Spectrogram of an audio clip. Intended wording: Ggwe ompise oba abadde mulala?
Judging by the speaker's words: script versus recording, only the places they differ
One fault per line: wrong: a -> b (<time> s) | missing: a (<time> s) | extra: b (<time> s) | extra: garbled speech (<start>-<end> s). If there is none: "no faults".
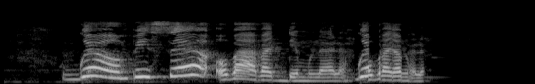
extra: garbled speech (3.5-4.2 s)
